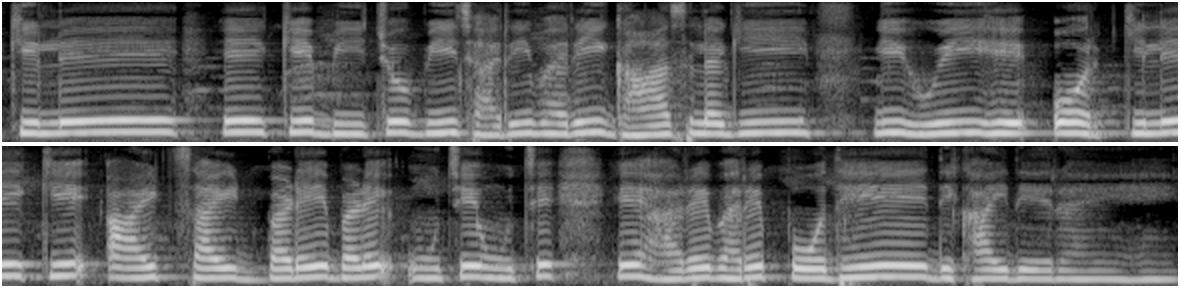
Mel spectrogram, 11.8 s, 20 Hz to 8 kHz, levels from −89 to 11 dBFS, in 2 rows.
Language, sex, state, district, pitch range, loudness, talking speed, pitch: Hindi, female, Maharashtra, Sindhudurg, 205-235 Hz, -13 LUFS, 130 wpm, 220 Hz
